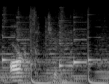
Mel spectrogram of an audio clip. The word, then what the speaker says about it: Arctic: clothes that's also correct in some words people think a letter is silent but it's not for example look at this word what is it it's Arctic this is the name for the region at the North Pole of the earth it's mispronounced by many as Arctic but it's actually Arctic the seat in the middle is not cited similarly aunt Arctic and Antarctic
